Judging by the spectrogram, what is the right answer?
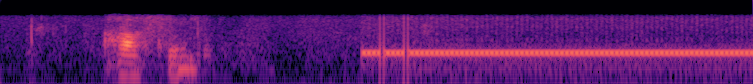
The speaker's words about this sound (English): It is the crapper phone. A pay phone inside of a bathroom.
